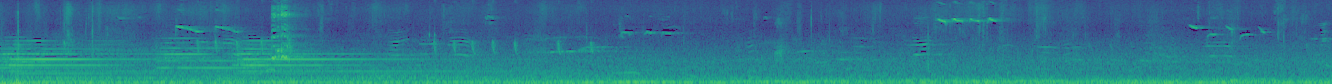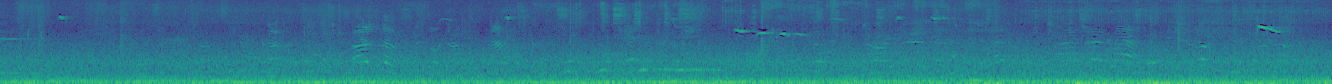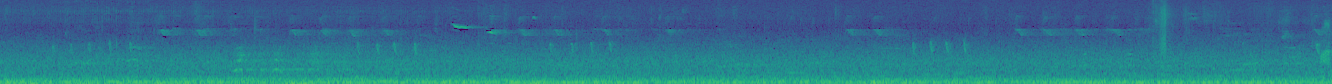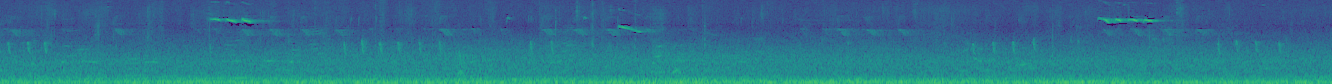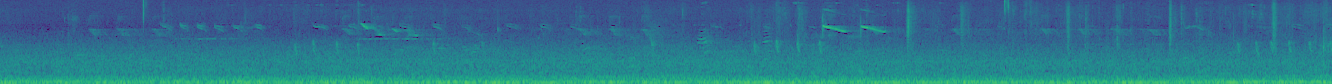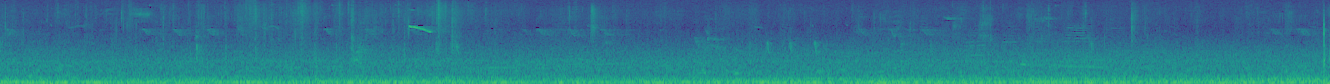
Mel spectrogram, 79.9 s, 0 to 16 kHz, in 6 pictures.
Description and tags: Atmos - Park Sounds
Atmos recording of a city park.
atmos, bells, birds, Glasgow, Park, sounds, T156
